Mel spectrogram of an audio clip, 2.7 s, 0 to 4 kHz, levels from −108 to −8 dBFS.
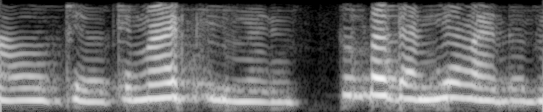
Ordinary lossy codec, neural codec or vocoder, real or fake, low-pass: none; codec, 44.1 kHz, 1.7 kbps, Pupu-Codec; fake; 3.6 kHz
